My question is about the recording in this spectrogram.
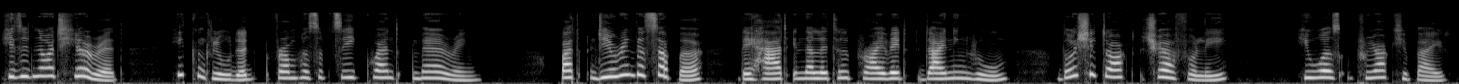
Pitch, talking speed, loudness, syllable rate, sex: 285 Hz, 125 wpm, -17 LUFS, 4.2 syllables/s, female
